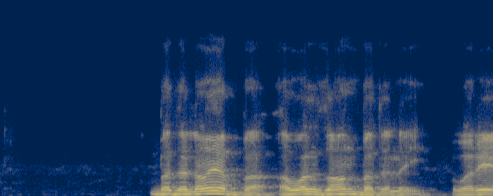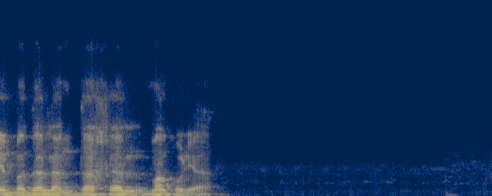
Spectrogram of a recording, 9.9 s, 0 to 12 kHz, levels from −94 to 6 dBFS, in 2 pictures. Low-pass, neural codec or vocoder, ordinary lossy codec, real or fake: 7.2 kHz; codec, 16 kHz, 16 kbps, FreqCodec, larger model; Opus, 24 kbps; fake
